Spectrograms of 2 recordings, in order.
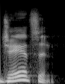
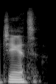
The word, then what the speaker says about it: Jansen: Kenley Jensen has been Kenley Jansen.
